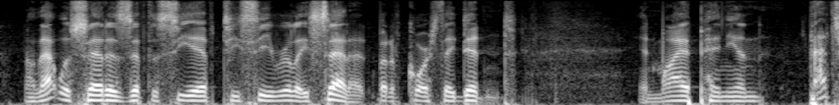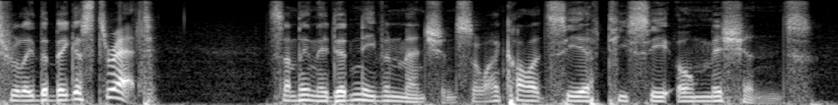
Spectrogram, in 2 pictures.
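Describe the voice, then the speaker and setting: At a fairly quick pace, a man in a normal speaking voice talks at a medium pitch with ordinary pitch variation. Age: 60s. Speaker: futures trading educator. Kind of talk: webinar presentation. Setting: online webinar. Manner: casual with frequent fillers.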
